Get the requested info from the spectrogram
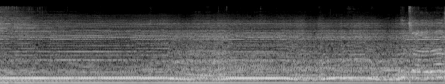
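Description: Live indie rock band playing: an electric guitar holds a sustained note that, from about two seconds in, bends down and back up several times over a steady low bass note.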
